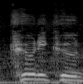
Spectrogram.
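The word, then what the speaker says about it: Kune: So we got 3 Coon pigs. That's spelled K-U-N-E, K-U-N-E.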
